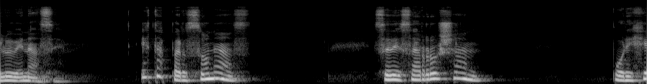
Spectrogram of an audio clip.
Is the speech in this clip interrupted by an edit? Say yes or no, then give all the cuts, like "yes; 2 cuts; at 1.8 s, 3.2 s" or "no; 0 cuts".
no; 0 cuts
